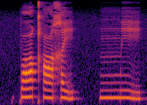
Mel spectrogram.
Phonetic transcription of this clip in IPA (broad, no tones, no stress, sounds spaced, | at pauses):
p ɔ qʰ ɑ χ i | mː i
